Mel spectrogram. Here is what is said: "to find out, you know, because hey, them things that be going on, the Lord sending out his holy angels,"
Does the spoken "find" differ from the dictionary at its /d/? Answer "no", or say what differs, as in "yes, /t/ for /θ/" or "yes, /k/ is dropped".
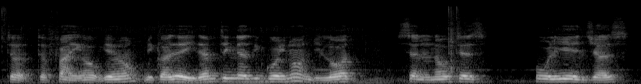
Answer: yes, /d/ is dropped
